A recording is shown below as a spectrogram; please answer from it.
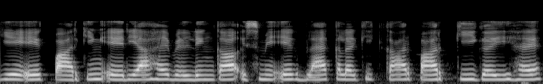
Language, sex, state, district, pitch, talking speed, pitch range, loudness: Hindi, female, Punjab, Kapurthala, 225 Hz, 185 wpm, 220-235 Hz, -16 LUFS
